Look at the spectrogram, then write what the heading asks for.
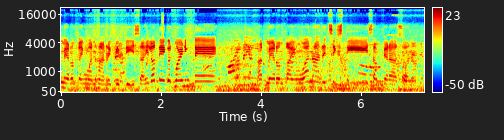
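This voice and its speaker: A woman speaks at a medium pitch and a moderate pace, with lively intonation and very even loudness. There is audible room echo, with crowd noise in the background. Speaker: vlogger touring fish market. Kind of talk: market walkthrough vlog with vendor price checks. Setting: outdoors at fish market. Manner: casual, chatty, frequent tag 'no'.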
